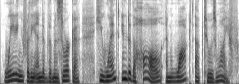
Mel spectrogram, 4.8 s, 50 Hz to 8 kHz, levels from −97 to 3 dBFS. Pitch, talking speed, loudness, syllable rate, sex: 160 Hz, 225 wpm, -16 LUFS, 5.4 syllables/s, female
